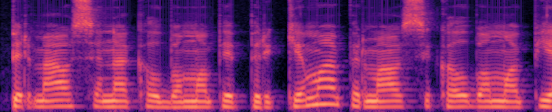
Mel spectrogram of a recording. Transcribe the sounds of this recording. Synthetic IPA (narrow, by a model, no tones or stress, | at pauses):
pʲɪɾʲmʲæˑʊsʲɛnʲɛkɐlˠbɐmɐpʲiɛpʲɪɾʲkʲɪmɑːpʲɪɾʲmʲæˑʊsʲɛɪkɐlˠbɐmɐːpʲiɛ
